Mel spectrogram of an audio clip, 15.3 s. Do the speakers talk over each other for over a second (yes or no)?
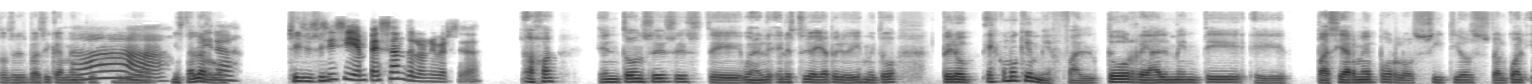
yes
